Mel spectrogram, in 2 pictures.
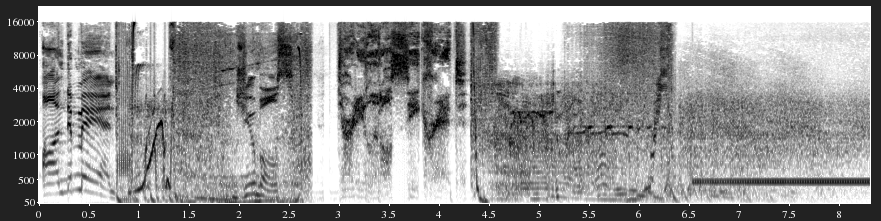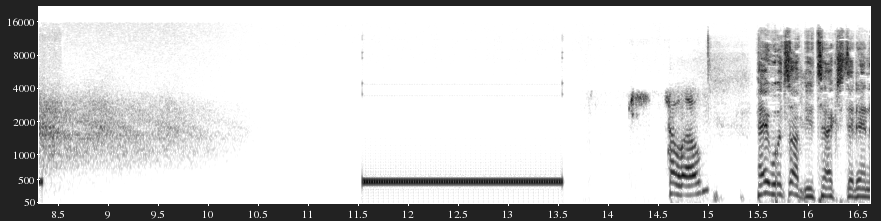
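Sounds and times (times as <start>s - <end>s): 
speech: 0.0s - 7.1s, 14.6s - 16.6s
noisy burst: 0.8s - 3.5s, 4.3s - 10.9s
telephone dial tone: 7.0s - 8.4s, 11.6s - 13.6s.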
